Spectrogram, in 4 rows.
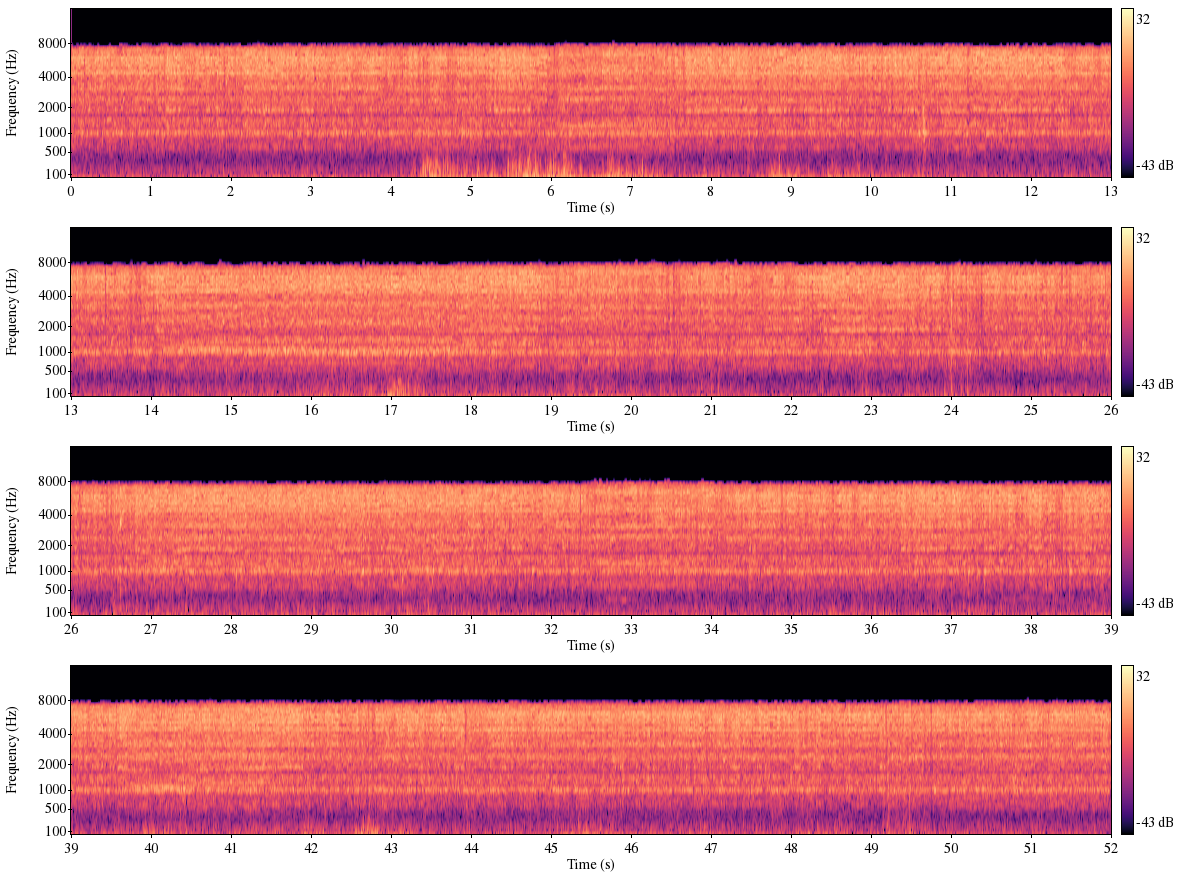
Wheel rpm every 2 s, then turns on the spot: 170, 170, 170, 170, 170, 170, 160, 160, 160, 170, 170, 160, 170, 160, 160, 170, 170, 170, 170, 160, 170, 170, 170, 160, 170, 170.
none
